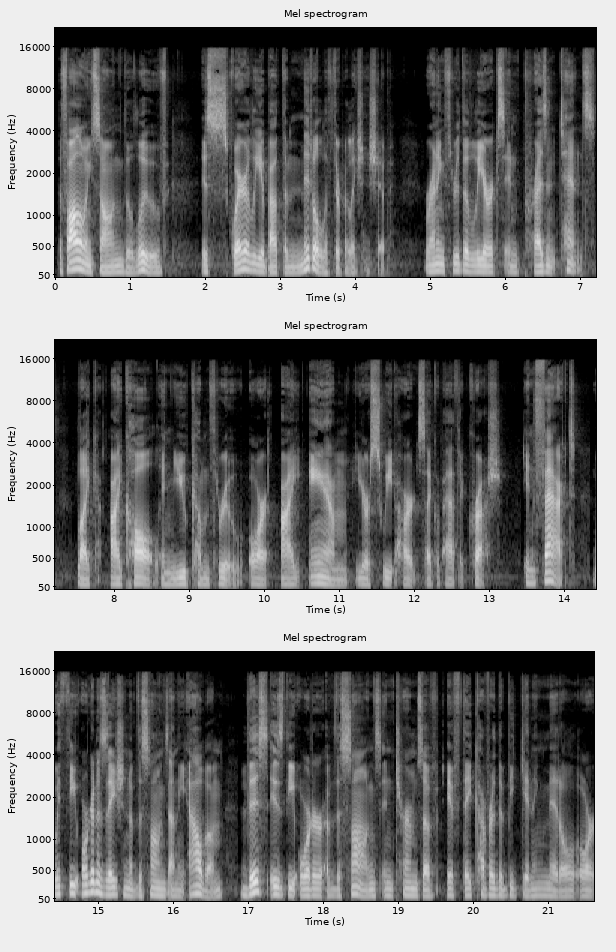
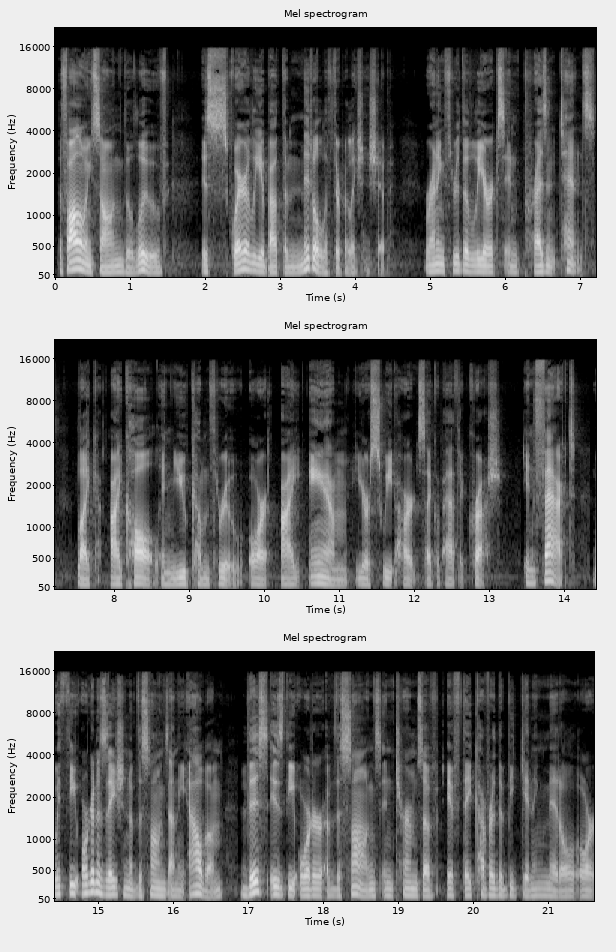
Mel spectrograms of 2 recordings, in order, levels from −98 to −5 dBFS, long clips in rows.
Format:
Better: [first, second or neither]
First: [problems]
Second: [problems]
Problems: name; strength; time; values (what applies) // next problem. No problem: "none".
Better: neither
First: none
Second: none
